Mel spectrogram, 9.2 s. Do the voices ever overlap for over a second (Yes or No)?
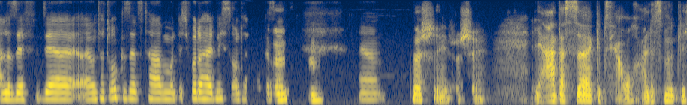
No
